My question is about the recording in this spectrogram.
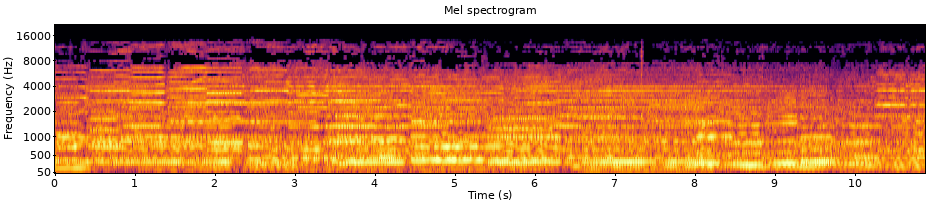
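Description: String orchestra of violins and cellos playing a slow passage of long held notes in several parts over a low bass line.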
